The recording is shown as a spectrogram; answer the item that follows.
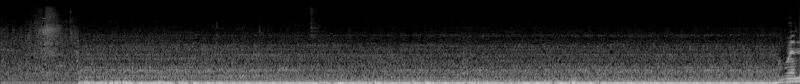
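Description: Narrowboat's diesel engine running steadily, a low hum that starts abruptly about a second in.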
